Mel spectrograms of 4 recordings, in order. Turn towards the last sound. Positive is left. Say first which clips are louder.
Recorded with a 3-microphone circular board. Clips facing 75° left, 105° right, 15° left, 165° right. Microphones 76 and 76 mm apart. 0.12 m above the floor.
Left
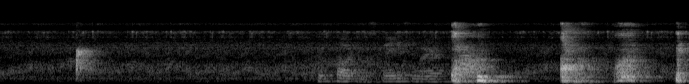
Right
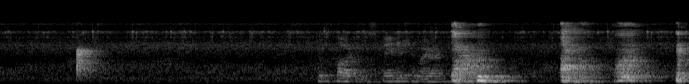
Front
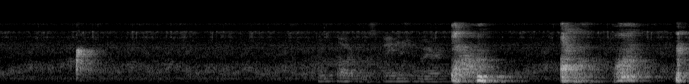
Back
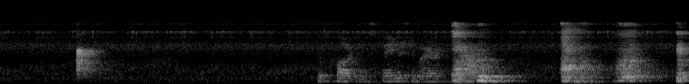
# left 2 dB, front 6 dB
turn(degrees=35)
